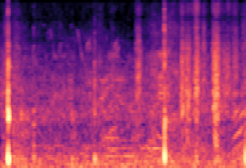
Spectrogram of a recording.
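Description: A tennis ball struck with a racket just after the start, a sharp pop, then another sharp ball impact about a second and a half later.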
